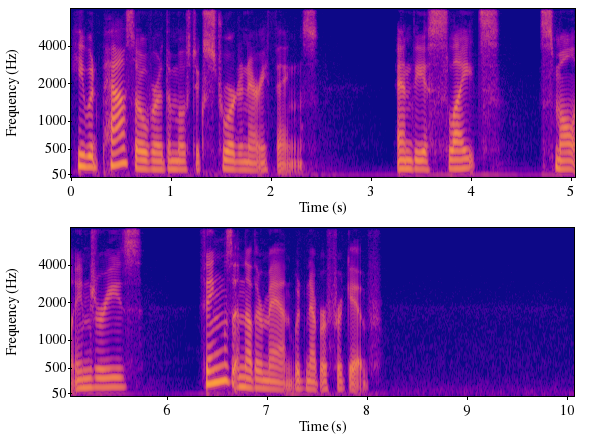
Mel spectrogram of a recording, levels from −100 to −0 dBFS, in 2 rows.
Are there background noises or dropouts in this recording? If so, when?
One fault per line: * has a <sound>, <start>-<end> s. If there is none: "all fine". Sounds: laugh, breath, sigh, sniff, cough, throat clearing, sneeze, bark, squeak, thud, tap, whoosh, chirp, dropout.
all fine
